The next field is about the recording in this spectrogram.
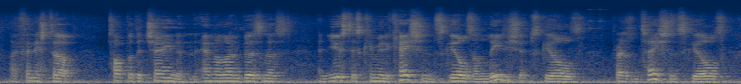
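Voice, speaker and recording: Speaking at a fairly quick pace with an English accent, this voice has ordinary pitch variation, with noticeable background noise and audible room echo. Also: man, medium pitch for a man. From England. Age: 70s. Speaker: speaking coach. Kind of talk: speech to audience. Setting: room with live audience.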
